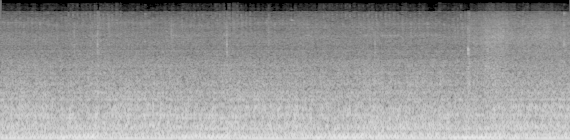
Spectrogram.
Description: EVO MR RS rough idle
